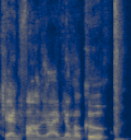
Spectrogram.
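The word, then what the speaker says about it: Younghoe: Young Hoku. How do you say his name? Young Hui. Young Wei, yeah. It should be Young Ho, but whatever.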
